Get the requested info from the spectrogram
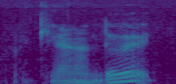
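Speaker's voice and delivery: ordinary delivery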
